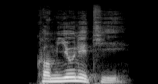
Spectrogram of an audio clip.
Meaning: community
- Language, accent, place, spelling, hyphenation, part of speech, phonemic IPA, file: German, Germany, Berlin, Community, Com‧mu‧ni‧ty, noun, /kɔˈmjuːnɪti/, De-Community.ogg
